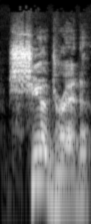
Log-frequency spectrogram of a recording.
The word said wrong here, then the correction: Sheoldred: the Whispering One. – Sheoldred. – No! 7 mana, 6. – There's an L. – It's a silent L, okay?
